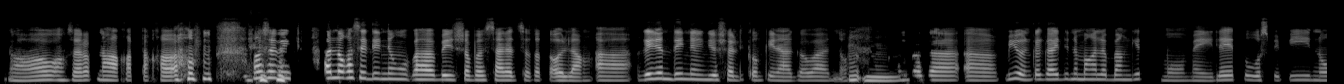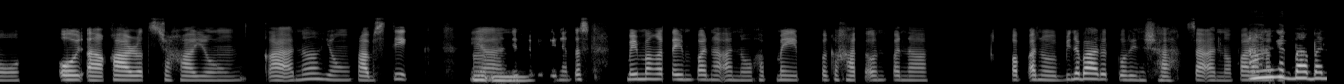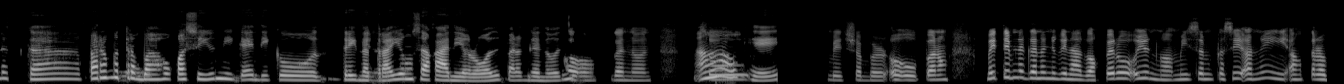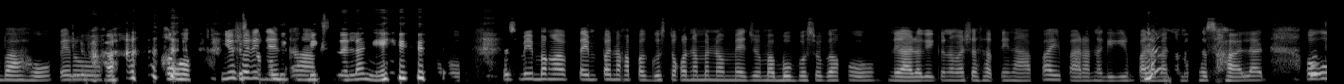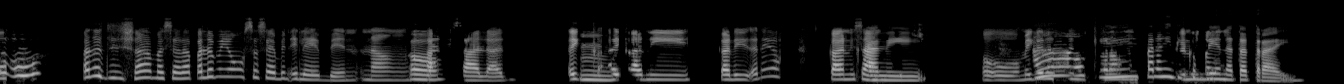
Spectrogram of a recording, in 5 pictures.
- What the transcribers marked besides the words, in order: laughing while speaking: "nakakatakam"; laugh; tapping; tongue click; laughing while speaking: "'Di ba"; laugh; laughing while speaking: "sa salad"
- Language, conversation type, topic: Filipino, podcast, Ano ang paborito mong pagkaing pampalubag-loob, at bakit ito nakakapawi ng lungkot?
